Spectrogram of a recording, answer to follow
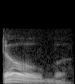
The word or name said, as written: daube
